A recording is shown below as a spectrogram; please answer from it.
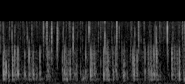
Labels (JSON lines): {"label": "biophony, sea urchins (Echinidae)", "recorder": "SoundTrap 600 or HydroMoth"}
